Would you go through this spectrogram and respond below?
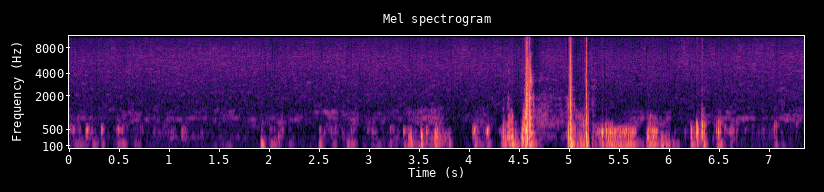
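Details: Fit adult male, after lunch and a carton of milk, recorded with a stethoscope on the abdomen: irregular low gurgles and rumbling bursts, ordinary post-meal bowel sounds (borborygmi).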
